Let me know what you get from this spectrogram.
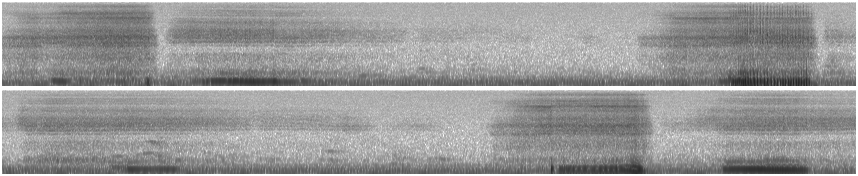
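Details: Queenie the pig snoozing, snoring with deep rasping inhales and softer grunting exhales, a snore cycle roughly every six to seven seconds over quiet background.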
